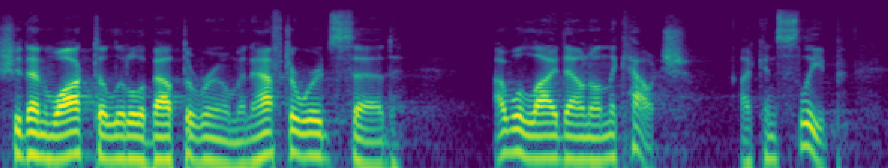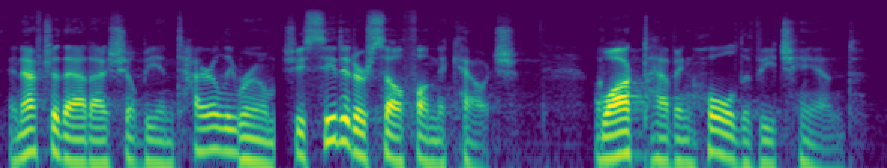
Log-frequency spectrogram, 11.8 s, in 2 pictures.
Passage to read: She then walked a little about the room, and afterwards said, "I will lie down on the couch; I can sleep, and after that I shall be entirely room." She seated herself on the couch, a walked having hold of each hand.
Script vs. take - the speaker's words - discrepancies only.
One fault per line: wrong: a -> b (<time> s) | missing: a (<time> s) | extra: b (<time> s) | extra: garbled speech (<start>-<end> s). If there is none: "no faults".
no faults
